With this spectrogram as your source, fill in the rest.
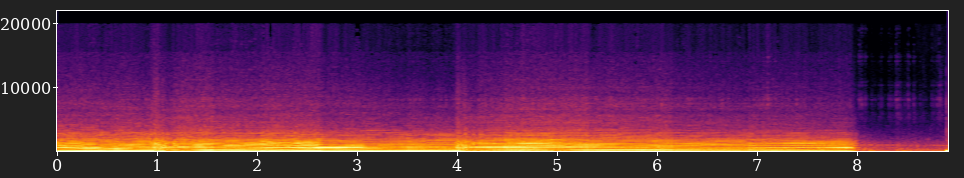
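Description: A loud BMW M4 GT4 race car engine roars close by on a track, pitch climbing steadily through gears with two sharp shifts, then cutting off abruptly.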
